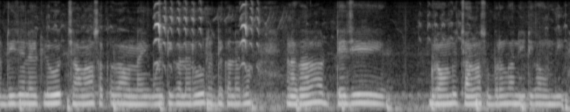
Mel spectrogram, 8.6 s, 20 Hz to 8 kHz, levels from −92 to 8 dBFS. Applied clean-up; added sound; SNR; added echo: none; Bird vocalization, bird call, bird song; 12 dB; none.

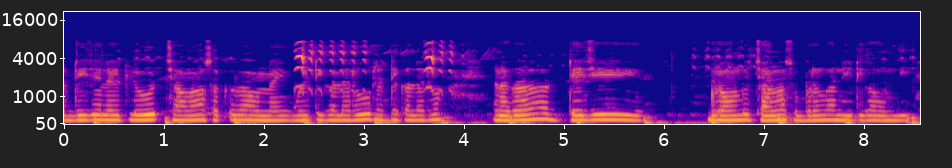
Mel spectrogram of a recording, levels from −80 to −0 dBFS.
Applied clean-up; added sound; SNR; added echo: classical method log-MMSE.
